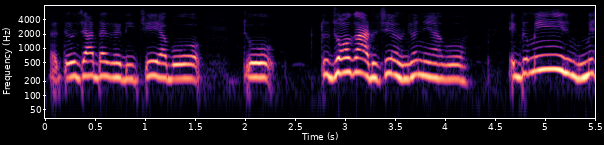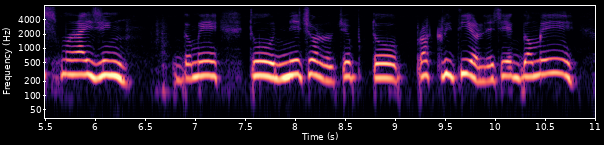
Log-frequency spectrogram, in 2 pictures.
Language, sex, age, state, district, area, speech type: Nepali, female, 18-30, West Bengal, Kalimpong, rural, spontaneous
